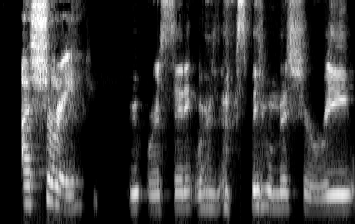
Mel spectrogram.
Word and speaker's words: Cheree: Do you pronounce it Cheree? Cheree.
